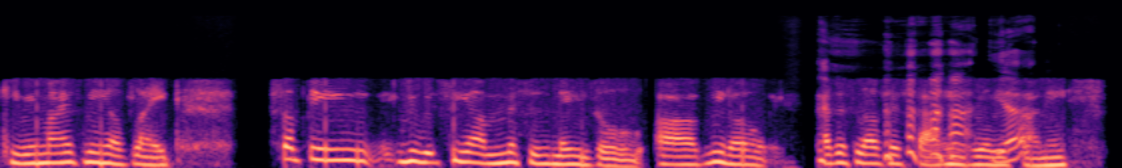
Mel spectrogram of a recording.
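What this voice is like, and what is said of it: New York / New Jersey accent. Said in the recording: “I love her accent ... it's giving like New York ... It was definitely giving Jersey, New York.”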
